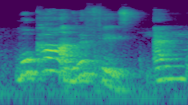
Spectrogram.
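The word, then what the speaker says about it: ಮುಖ: ising okay next is Muka Muka and face and make sure when you pronounce Ka needs to be stressed press Muka Muki wash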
